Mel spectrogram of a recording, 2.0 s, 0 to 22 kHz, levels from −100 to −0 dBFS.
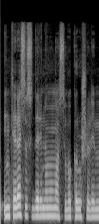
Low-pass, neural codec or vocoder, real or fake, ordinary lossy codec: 14.4 kHz; codec, 32 kHz, 1.9 kbps, SNAC; fake; MP3, 96 kbps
